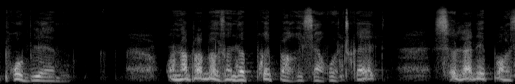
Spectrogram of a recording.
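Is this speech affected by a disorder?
Yes: total laryngectomy; laryngectomy after earlier illness; voice audibly altered.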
